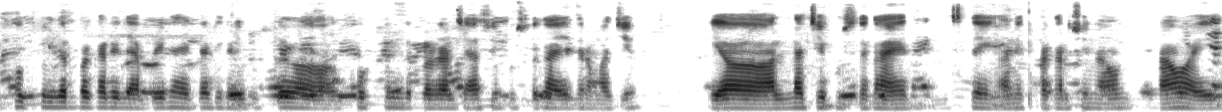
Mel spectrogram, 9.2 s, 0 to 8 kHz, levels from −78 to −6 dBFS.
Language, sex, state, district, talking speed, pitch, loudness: Marathi, male, Maharashtra, Dhule, 130 wpm, 135 Hz, -21 LUFS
